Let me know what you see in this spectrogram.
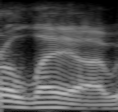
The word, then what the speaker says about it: Alayah: I'm being told I'm pronouncing Aaliyah wrong. – Is it Aaliyah or Aaliyah? We had this conversation. – Aaliyah. It's Aaliyah. – Okay, so I am saying it right, as gross as it sounds. – No one knows how to spell it, but I think Aaliyah is the right way to say it. – A-L-A-Y-A-H.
